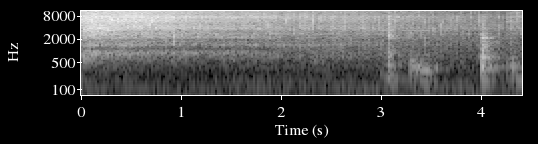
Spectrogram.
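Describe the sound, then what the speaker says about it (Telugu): A tadka tempering poured into a dish sizzles loudly and close, a dense frying hiss that slowly fades, followed by a couple of sharp stirring clinks near the end. "తిరగమాత పెట్టేసి దాంట్లో వేసేస్తాను."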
